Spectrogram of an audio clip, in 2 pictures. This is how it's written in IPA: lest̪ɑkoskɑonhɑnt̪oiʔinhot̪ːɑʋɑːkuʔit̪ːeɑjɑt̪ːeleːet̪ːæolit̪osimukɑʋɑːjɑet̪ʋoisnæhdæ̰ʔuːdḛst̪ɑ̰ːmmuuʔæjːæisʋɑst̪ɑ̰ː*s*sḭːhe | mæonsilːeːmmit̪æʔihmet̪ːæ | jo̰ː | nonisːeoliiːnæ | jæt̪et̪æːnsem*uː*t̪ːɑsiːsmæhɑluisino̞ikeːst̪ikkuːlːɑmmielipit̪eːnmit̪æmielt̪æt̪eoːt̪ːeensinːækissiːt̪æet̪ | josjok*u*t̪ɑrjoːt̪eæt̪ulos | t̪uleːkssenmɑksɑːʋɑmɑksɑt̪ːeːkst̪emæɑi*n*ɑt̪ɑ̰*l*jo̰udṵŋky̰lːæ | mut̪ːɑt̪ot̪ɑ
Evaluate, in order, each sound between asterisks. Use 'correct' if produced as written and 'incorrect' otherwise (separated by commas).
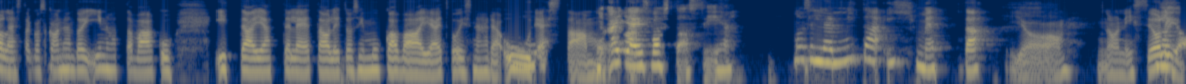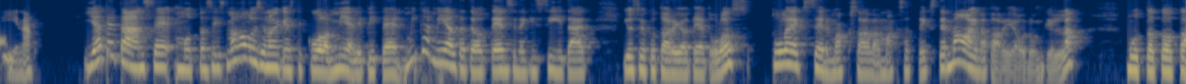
correct, incorrect, correct, correct, incorrect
